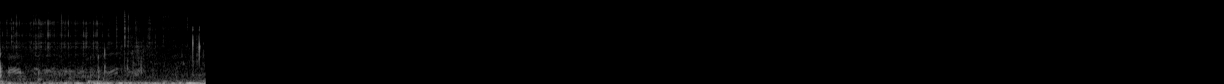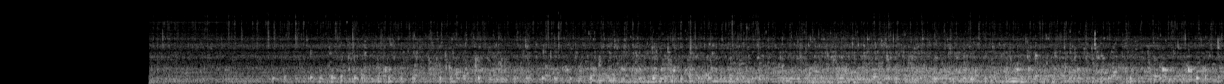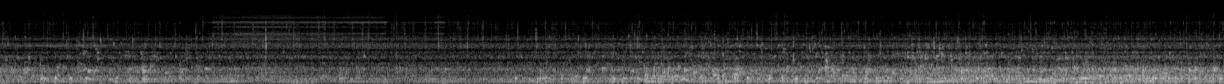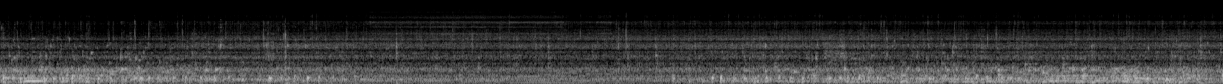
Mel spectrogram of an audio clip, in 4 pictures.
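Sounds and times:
underwater exhaled bubbles: 0:00.0 - 0:02.0, 0:13.8 - 0:48.9.

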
